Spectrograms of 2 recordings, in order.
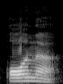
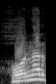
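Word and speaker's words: honour: जैसे सम्मान, तो हम देखते हैं एच के बाद ओ आया है तो ये साइलेंट हो जाएगा। क्या बन जाएगा? ऑनर, योर ऑनर, ठीक है, आई एम ऑनर्ड, है ना। होनर नहीं बोलना कभी।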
